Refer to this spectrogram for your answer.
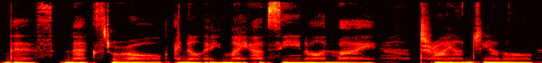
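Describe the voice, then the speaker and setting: A young woman whispering softly and slowly in an ASMR video, with a breathy, unvoiced delivery. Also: mid-range voice, flat delivery. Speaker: ASMR creator.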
